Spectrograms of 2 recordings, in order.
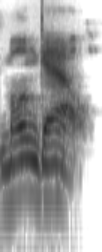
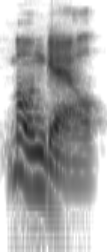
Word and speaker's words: Mongal: gladiator battles and then i realized i was pronouncing her name wrong and she's mongal yeah because she's a gal and that's the best name maybe on the page for me mongal uh i like the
